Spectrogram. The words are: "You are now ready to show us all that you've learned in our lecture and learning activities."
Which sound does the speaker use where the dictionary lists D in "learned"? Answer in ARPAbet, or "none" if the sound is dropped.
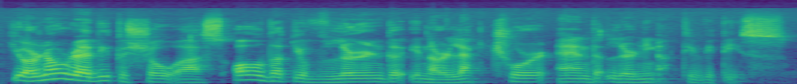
D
